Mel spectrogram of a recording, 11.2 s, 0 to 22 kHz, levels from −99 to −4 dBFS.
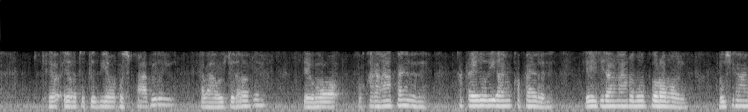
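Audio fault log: Throughout, RealAudio 14.4 codec: the speech sounds heavily muffled and gargly the whole way, with nothing getting through above about 3.8 kHz, so the consonants lose their edge and everything feels boxed in. That narrow band and the thick, bubbly smearing fit an 8 kbit/s dial-up-era speech codec, which throws away most of the detail and rebuilds the sound from a rough model of the voice, leaving that warbly, underwater texture on every syllable.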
